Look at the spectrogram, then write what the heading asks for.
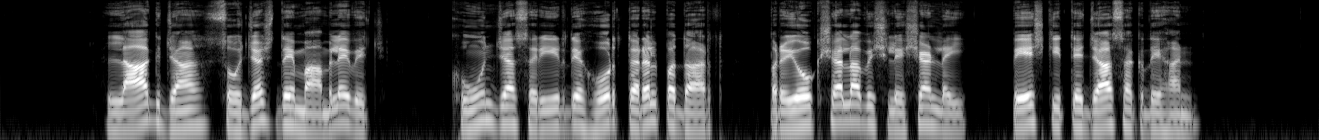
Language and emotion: Punjabi, neutral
